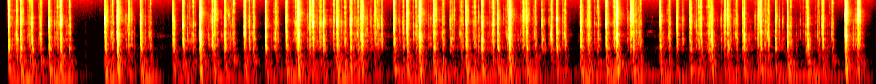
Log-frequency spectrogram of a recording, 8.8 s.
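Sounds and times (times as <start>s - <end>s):
typing: 0.1s - 8.7s.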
